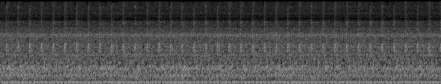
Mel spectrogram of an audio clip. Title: 2016 acura rdx ticking noise consistent with rpms after spark plug change and timing belt.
